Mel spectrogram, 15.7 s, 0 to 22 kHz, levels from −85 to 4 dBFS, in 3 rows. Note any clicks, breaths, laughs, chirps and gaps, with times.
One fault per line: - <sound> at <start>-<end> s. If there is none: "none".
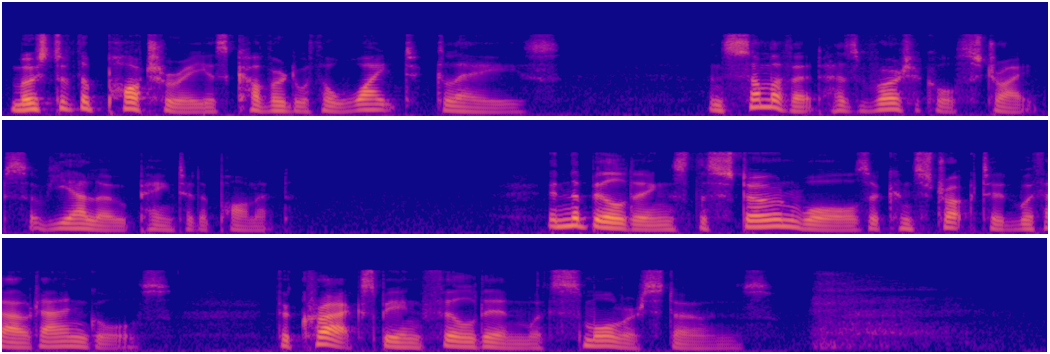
- sigh at 14.5-15.5 s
